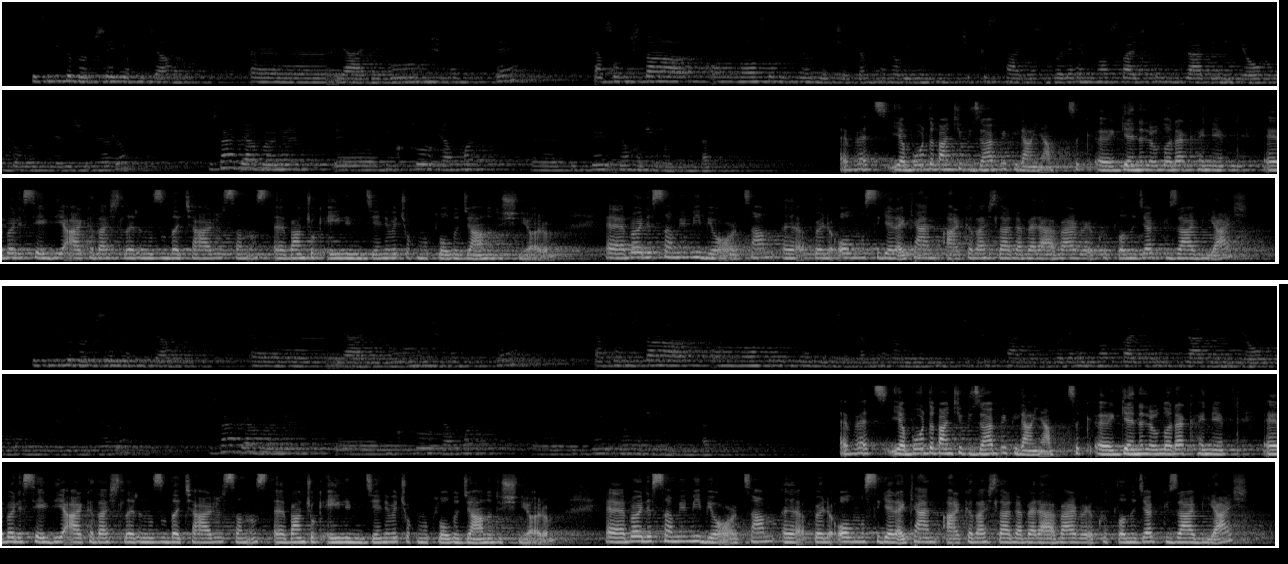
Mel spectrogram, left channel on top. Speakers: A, on the left (about 55°); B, on the right (about 40°).
A: Kesinlikle böyle bir şey yapacağım. Ee, yani bu hoşuma gitti. Ya sonuçta onunla 18 yıl geçirdim. Hani o benim küçük kız kardeşim. Böyle hem nostaljik hem güzel bir hediye olmuş olur diye düşünüyorum. Güzel ya böyle e, bir kutu yapmak e, fikri de hoşuma gitti.
B: Evet ya bu arada bence güzel bir plan yaptık. Ee, genel olarak hani e, böyle sevdiği arkadaşlarınızı da çağırırsanız e, ben çok eğleneceğini ve çok mutlu olacağını düşünüyorum. Ee, böyle samimi bir ortam, e, böyle olması gereken arkadaşlarla beraber böyle kutlanacak güzel bir yer.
